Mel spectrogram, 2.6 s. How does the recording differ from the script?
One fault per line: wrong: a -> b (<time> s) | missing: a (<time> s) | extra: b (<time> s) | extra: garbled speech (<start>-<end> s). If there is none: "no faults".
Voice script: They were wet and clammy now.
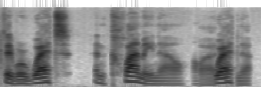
extra: garbled speech (1.9-2.5 s)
